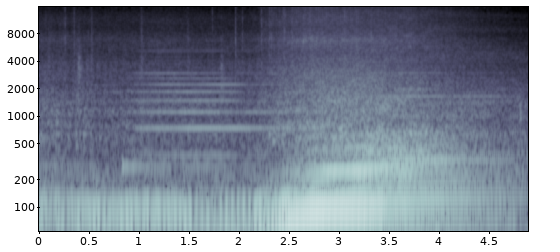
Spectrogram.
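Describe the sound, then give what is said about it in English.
A car engine idles with a low steady hum, then revs up and accelerates as the car pulls onto a main street, pitch climbing and growing louder before easing off as it drives away. No one speaks. “I nodded and buckled my seatbelt as she pulled onto the main street.”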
